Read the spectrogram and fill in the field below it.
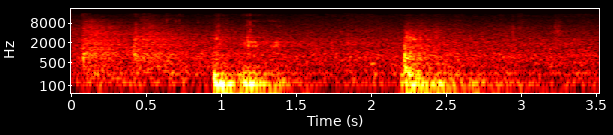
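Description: Footsteps thud on a wooden platform.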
